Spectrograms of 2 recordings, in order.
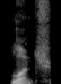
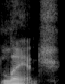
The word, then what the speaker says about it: lunch: Listen, lunch. The sound is divided by lunch, not lanch.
